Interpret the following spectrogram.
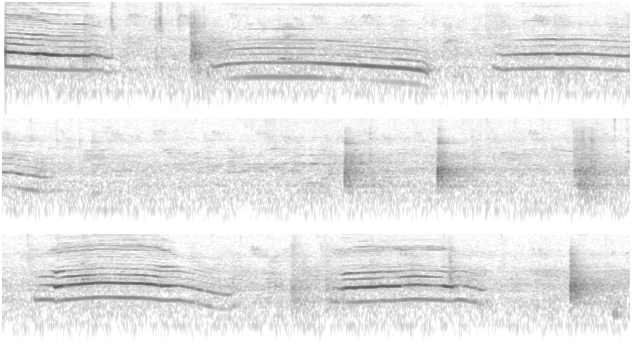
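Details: Two stray cats yelling at each other in threat just before a possible fight: long drawn-out yowls with wavering, falling harmonics, repeated in several bouts separated by short pauses and faint clicks.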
